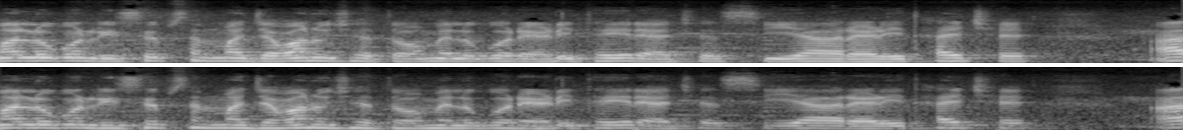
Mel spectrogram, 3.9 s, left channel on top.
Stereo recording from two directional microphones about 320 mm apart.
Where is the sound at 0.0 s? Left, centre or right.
Centre.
